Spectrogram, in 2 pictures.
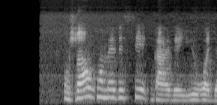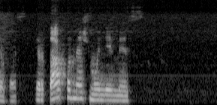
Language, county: Lithuanian, Panevėžys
